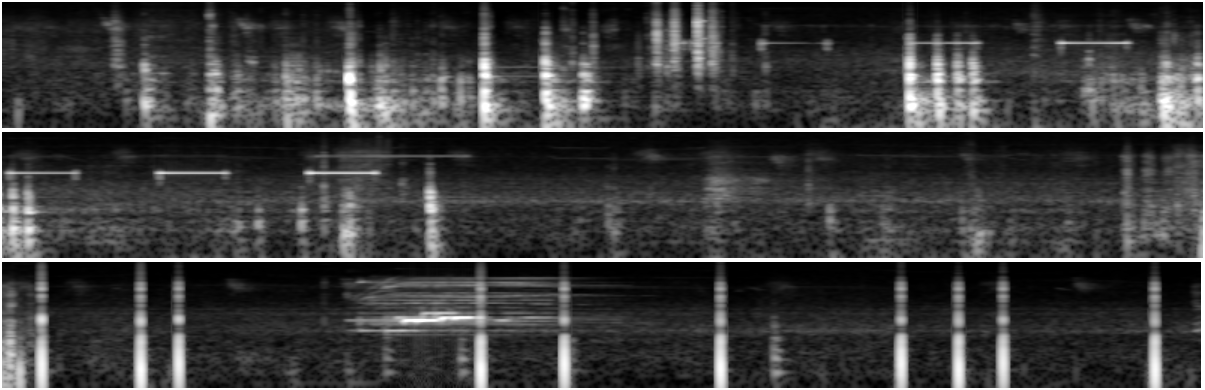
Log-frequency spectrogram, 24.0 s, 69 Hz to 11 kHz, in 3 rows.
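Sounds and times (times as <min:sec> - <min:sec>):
handling clicks and knocks: 0:00.7 - 0:05.0, 0:06.0 - 0:08.4
car warning chime beeping: 0:01.6 - 0:15.6, 0:17.5 - 0:23.4.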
